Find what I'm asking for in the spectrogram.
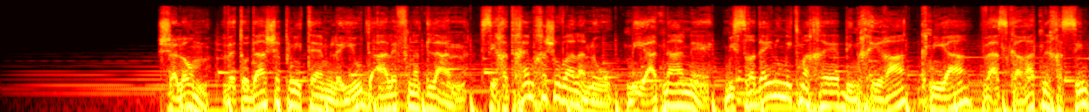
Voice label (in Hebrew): מוזיקה רקע כולל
